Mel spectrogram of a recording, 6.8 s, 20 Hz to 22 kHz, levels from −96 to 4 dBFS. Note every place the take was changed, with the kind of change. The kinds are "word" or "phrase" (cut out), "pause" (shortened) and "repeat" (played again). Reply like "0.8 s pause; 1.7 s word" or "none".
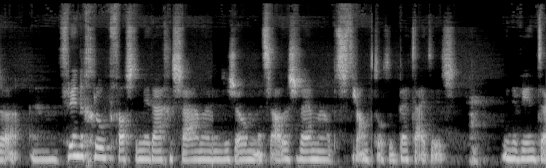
2.7 s word; 4.7 s word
